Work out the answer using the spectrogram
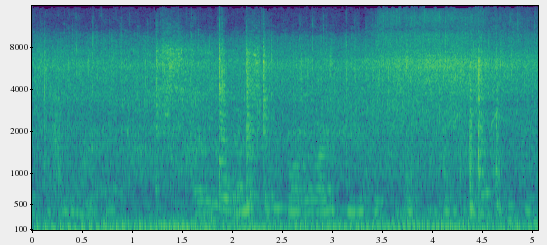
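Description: Sliced onions and green chillies sizzling in oil in a metal kadai, stirred with a slotted metal spatula. The spatula clinks and scrapes against the pan a few times around two seconds in and once more near the end.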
